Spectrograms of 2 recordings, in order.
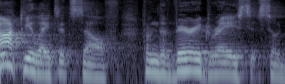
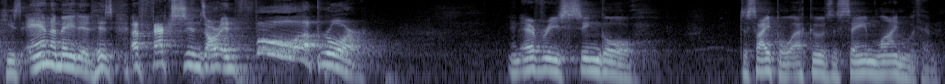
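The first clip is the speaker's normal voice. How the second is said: ordinary talk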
